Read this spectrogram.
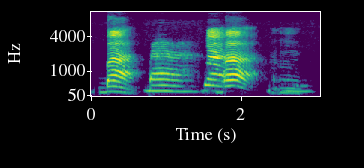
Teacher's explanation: Ba bertemunya bibir atas dengan bibir bawah.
